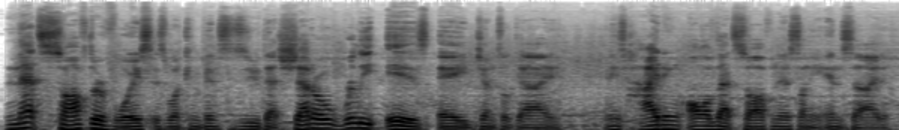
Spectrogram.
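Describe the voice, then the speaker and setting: A man's voice: on the low side, moderate pace, over music. A young man hosting a video essay, reading scripted commentary.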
